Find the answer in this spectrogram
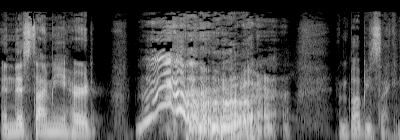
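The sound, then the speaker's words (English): A person speaks briefly, then does a loud vocal impression of a horse's whinny: a rising squeal breaking into a long, shaky, fluttering neigh, followed by more talking. “I know what that noise is. It's a horse, and I'm not interested.”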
